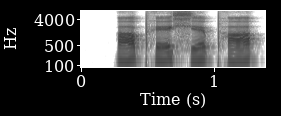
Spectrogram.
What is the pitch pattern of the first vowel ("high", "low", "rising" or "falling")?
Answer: rising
